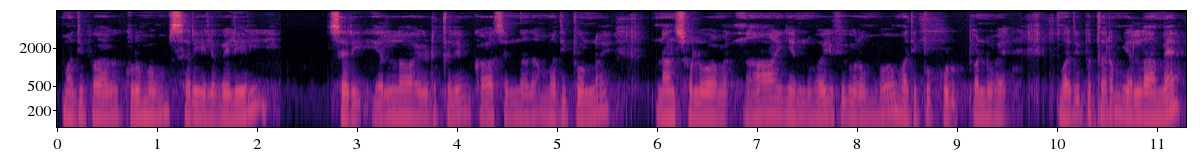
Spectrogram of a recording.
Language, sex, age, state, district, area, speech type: Tamil, male, 45-60, Tamil Nadu, Krishnagiri, rural, spontaneous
